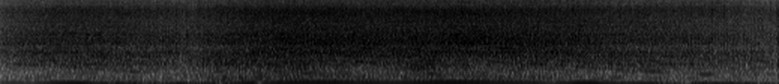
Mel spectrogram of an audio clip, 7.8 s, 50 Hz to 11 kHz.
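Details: 1999 VW Golf MK4 engine revving unevenly and rough under throttle with a lumpy, faltering note; misfire codes P0300, P0302, P0304, hard starting and poor idle traced to a bad mass air flow sensor, fixed by replacing it.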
